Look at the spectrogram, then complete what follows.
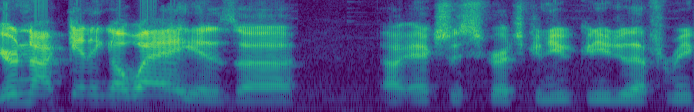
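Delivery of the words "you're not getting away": pitched-up, loud yelled shout. Game narrator voices Scritch shouting at somebody amid commotion, Scritch shouting. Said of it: "Scritch kind of shouting at somebody".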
